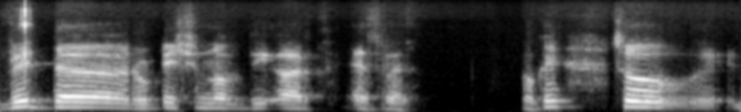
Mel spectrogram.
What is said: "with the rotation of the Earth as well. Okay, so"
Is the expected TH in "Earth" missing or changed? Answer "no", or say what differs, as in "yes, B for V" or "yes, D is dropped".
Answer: yes, T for TH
